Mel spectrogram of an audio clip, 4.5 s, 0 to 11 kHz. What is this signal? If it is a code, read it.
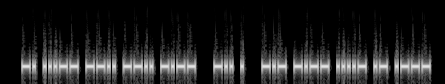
Morse code, heard as a keyed tone, about 41 wpm, 700 Hz. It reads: N3ZZY DE KY4AJ
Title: USA Callsign DE Callsign - 5 Characters - 45wpm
